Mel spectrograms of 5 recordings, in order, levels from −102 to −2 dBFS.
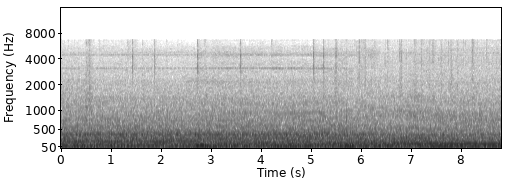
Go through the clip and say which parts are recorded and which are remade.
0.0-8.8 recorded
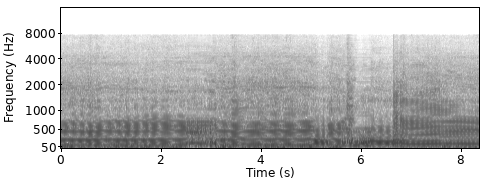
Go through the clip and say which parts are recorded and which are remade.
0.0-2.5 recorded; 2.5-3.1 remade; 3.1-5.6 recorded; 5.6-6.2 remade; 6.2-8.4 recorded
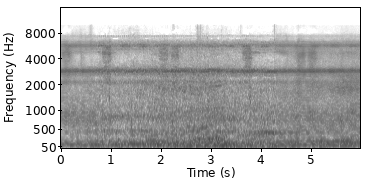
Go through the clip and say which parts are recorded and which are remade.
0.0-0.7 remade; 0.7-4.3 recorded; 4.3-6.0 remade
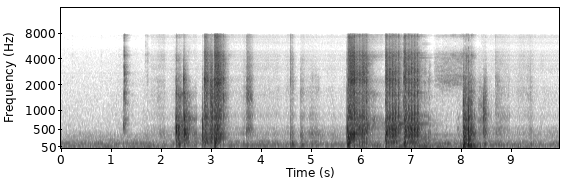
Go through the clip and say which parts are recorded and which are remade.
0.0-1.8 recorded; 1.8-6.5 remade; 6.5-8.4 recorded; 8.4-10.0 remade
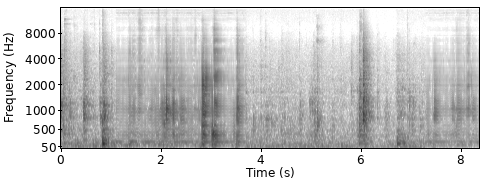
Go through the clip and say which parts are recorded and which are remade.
0.0-1.1 recorded; 1.1-3.7 remade; 3.7-7.3 recorded; 7.3-8.4 remade

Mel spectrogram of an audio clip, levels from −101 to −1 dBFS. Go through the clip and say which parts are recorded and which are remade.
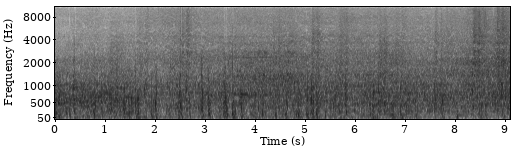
0.0-0.5 remade; 0.5-1.1 recorded; 1.1-1.7 remade; 1.7-5.2 recorded; 5.2-7.3 remade; 7.3-9.1 recorded

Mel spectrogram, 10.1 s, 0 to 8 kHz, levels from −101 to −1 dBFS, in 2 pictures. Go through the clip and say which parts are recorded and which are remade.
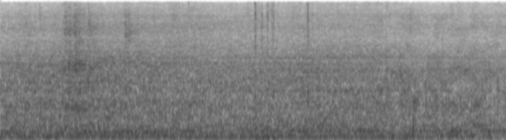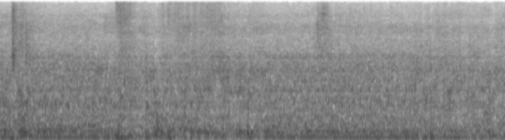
0.0-3.8 recorded; 3.8-5.4 remade; 5.4-6.0 recorded; 6.0-7.7 remade; 7.7-9.2 recorded; 9.2-10.1 remade

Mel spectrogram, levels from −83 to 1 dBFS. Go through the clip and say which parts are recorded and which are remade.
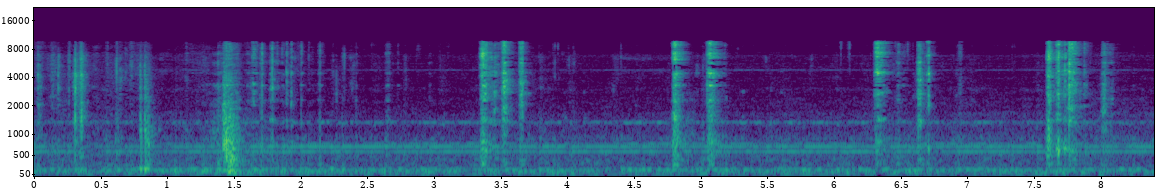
0.0-8.4 recorded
